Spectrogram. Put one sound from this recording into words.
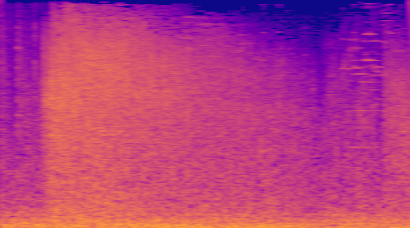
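An explosion booms and fades.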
